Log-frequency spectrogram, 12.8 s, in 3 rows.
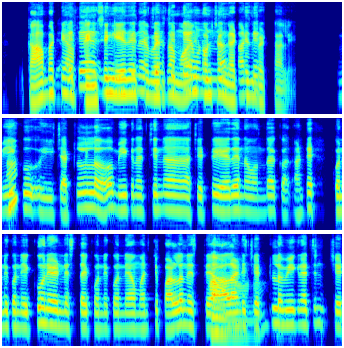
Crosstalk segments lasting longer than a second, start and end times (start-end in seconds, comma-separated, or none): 0.5-3.2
